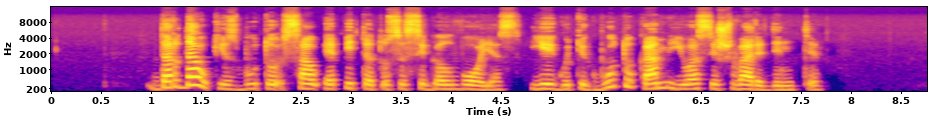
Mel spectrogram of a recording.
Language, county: Lithuanian, Vilnius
